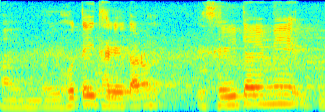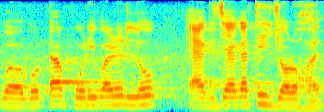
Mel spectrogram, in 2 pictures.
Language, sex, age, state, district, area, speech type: Bengali, male, 30-45, West Bengal, Purba Bardhaman, urban, spontaneous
